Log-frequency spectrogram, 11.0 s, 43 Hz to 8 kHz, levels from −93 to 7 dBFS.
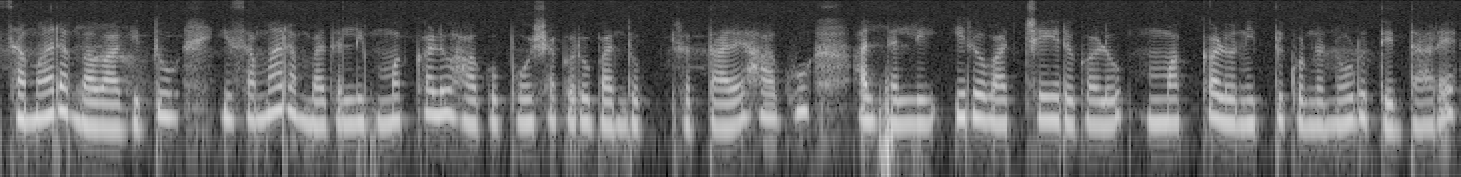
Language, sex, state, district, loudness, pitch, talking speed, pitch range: Kannada, female, Karnataka, Raichur, -18 LUFS, 215 Hz, 95 wpm, 205-245 Hz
